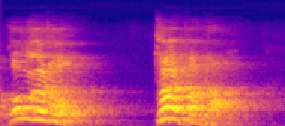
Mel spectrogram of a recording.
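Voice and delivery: alto y fuerte, arrebatando; orden brusca. Acted. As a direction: exige a gritos. Asaltante arrebata el dinero. (el asaltante le arranca el dinero a gritos)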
